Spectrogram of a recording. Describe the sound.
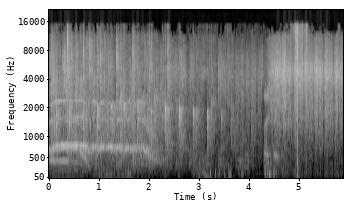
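An audience breaks into applause, scattered claps building into a steady, fairly loud patter, with some voices and cheering mixed in at the start.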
